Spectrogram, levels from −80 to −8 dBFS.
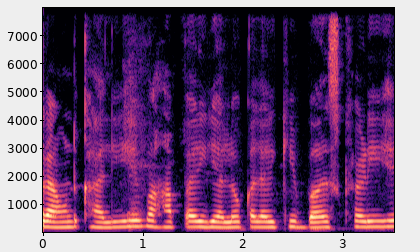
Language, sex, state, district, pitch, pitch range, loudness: Hindi, female, Bihar, West Champaran, 195 Hz, 190-200 Hz, -18 LUFS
